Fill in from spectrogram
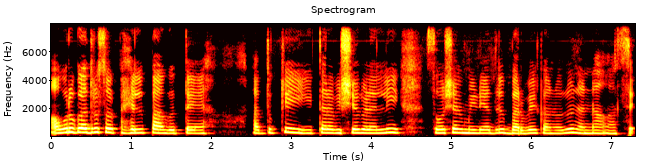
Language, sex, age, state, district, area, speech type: Kannada, female, 18-30, Karnataka, Chitradurga, rural, spontaneous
